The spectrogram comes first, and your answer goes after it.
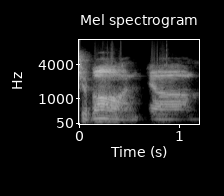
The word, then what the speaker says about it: Siobhan: It's pronounced Siobhan.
